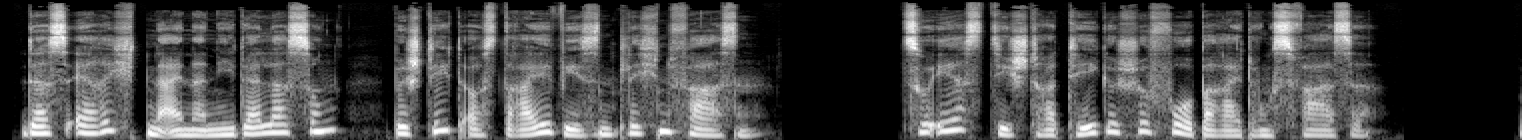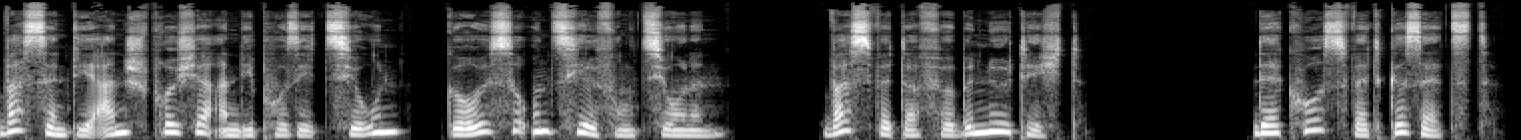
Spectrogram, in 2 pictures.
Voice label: e-learn industrie

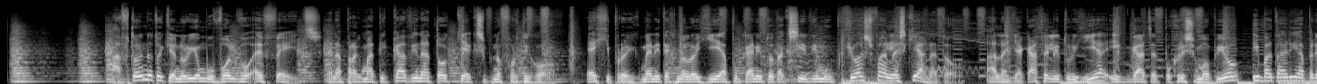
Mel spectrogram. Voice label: Corporates Industrials

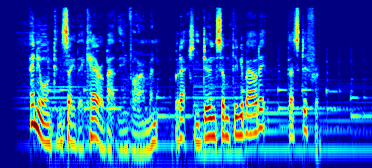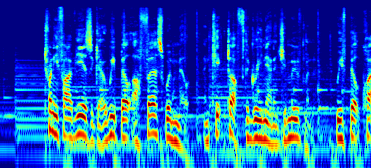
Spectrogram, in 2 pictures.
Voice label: commercial

